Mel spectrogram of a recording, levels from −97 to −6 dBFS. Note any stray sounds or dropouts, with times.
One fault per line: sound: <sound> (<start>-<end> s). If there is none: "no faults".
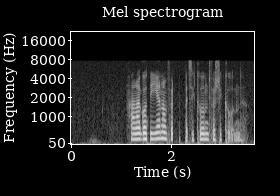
sound: dropout (2.0-2.2 s)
